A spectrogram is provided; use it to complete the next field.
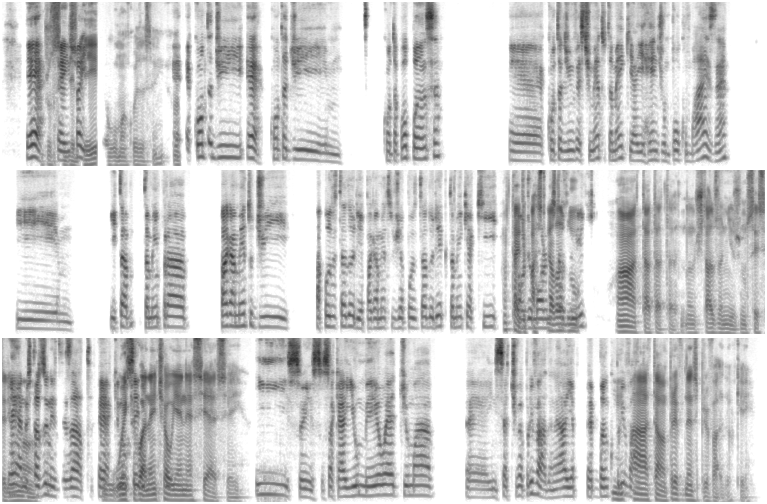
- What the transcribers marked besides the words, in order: tapping; unintelligible speech
- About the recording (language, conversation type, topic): Portuguese, advice, Como posso economizar sem me sentir estressado todos os meses?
